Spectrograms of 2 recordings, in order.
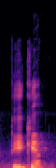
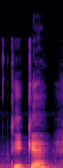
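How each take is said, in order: Both takes have the same delivery.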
